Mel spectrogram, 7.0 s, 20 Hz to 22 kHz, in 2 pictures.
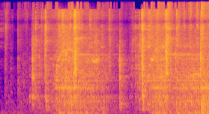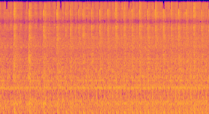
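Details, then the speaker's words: Craftsman SB 425 24-inch snowblower with a quiet-technology engine: after a few pulls it starts and runs fine on full choke, okay at half choke, and surges, hunts and wants to die with no choke. A carburetor problem is suspected. "And you will hear is as I was, full choke, it ran fine. Half choke, kind of okay. No choke, surging, hunting, wants to die."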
